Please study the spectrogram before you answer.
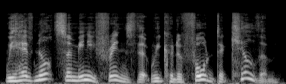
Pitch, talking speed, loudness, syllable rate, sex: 160 Hz, 270 wpm, -18 LUFS, 5.5 syllables/s, male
